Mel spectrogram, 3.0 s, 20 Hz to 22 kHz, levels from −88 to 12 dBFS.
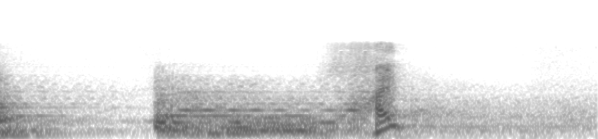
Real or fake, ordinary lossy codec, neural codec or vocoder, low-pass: fake; none; codec, 16 kHz, 1.1 kbps, Voila-Tokenizer; 7.2 kHz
